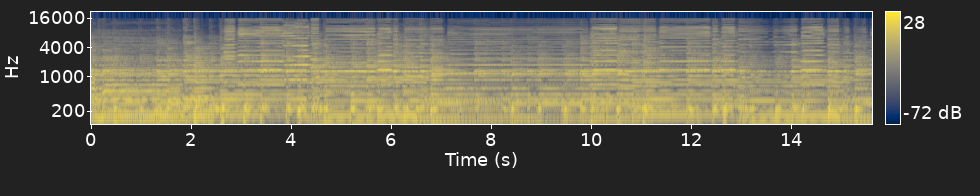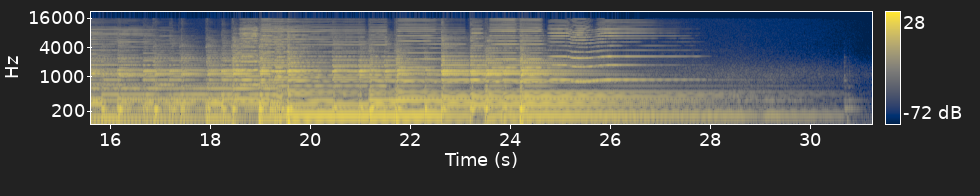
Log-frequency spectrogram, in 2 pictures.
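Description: Harmonica played over strummed acoustic guitar in a folk song's instrumental ending. Near the end a harmonica note bends, and the last chord rings out and fades away.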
